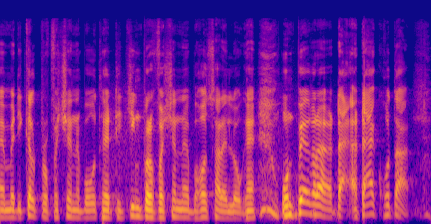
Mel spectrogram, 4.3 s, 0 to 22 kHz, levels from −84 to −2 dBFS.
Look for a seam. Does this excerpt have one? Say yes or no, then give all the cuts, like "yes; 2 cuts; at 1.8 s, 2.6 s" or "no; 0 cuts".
no; 0 cuts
